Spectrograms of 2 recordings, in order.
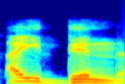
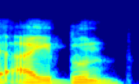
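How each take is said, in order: First: "aidin" ending in a clear -in; "aidin", final vowel i, not u; ends in -in. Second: "aidun" ending in -un; "aidun", final vowel u, not i; ends in -un. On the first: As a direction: say "aidin" with an i in the last syllable. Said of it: "And I said aidin". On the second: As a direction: say "aidun" with a u in the last syllable. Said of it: "I didn't say aidun". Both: Shown as a demonstration.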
